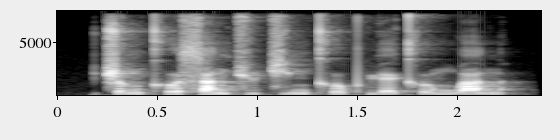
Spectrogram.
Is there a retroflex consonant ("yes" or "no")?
yes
